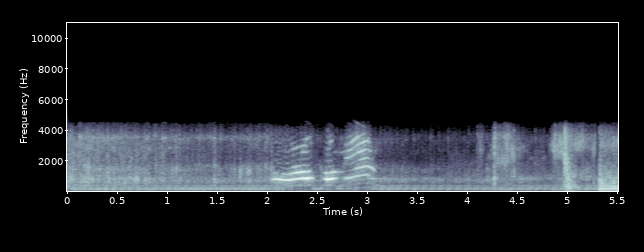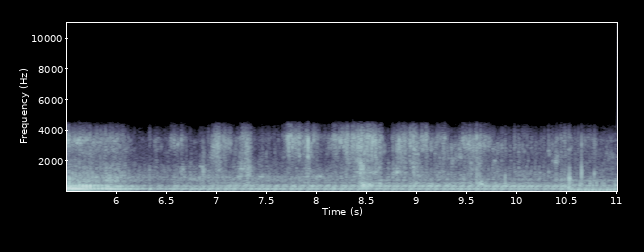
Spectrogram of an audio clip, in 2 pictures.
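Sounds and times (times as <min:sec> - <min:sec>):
car engine revving: 0:03.3 - 0:11.0.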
